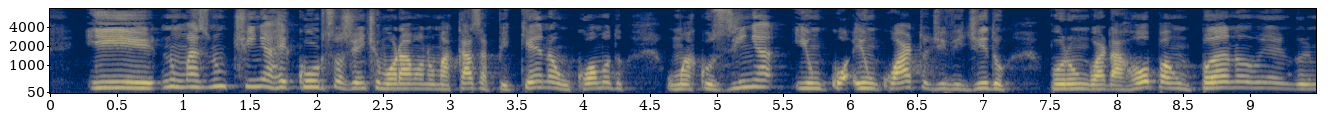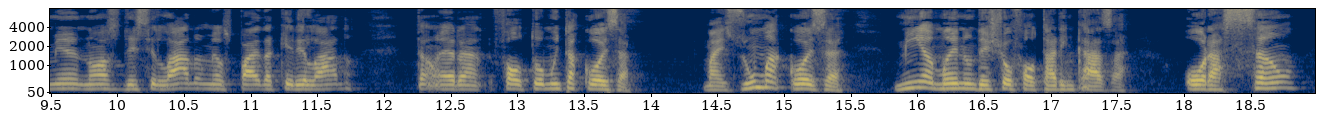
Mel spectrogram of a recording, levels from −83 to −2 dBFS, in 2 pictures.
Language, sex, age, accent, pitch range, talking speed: Portuguese, male, 60-79, Brazilian, 165-205 Hz, 160 wpm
